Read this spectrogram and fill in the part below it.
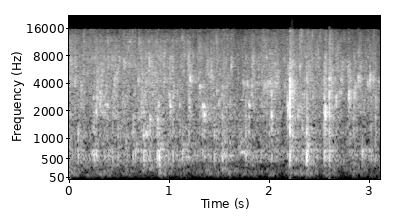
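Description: Sliced onions and green chillies frying in oil in a pan for bagara rice, a dense, steady sizzle with crackles and the scrape of stirring, close and continuous, without talk.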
